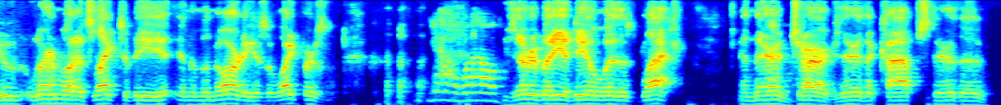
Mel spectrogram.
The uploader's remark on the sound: I sat down over Zoom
